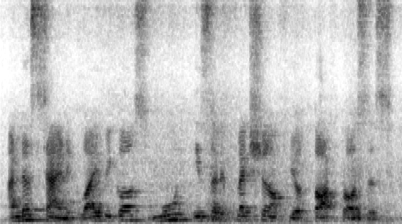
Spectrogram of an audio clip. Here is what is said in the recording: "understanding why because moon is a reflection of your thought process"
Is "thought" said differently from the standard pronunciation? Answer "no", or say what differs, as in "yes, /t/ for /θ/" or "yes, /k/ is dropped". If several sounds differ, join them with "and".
yes, /t/ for /θ/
